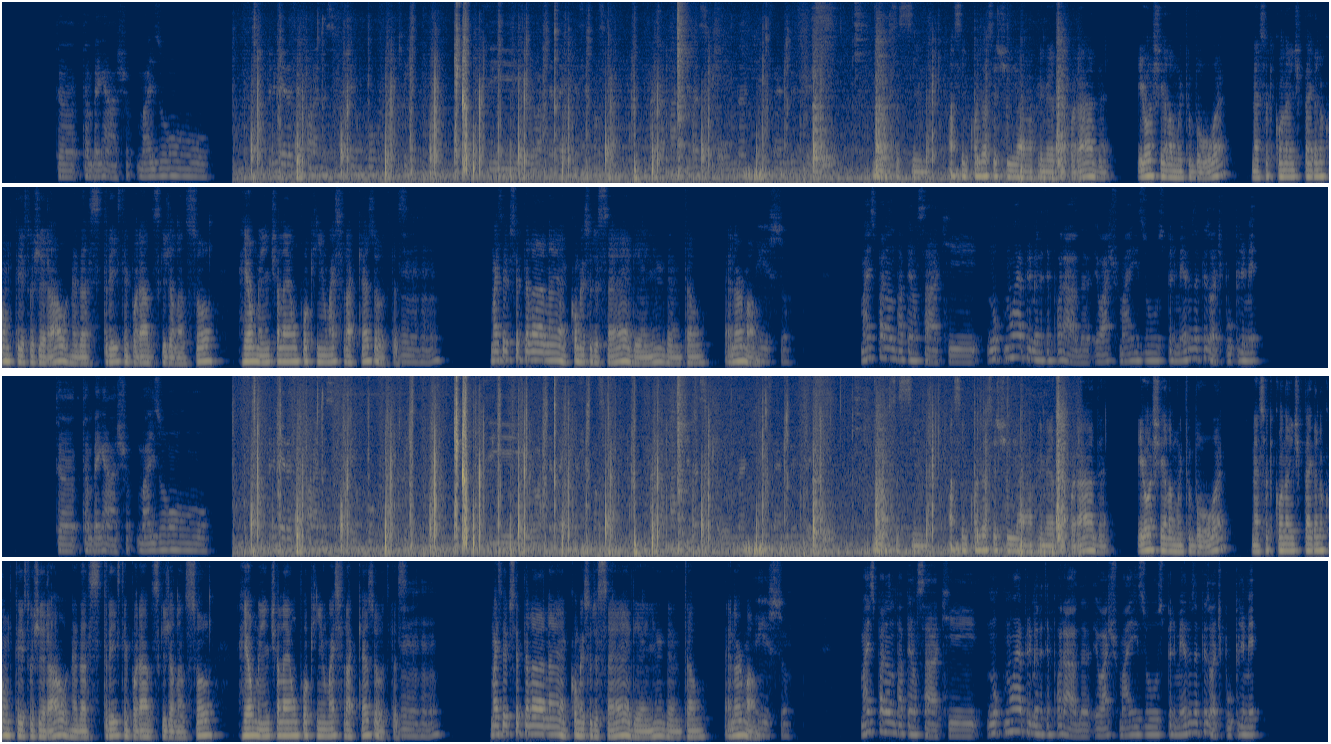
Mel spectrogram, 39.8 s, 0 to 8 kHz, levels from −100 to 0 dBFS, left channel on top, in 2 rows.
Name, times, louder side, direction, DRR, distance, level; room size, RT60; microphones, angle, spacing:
voice 1, 0.8-3.1 3.8-6.4 7.2-12.5 25.9-26.5 31.2-31.7 32.8-38.7, right 2 dB, 55° right, 1.6 m, -57 dB
sound 1, 3.5-16.2, right 6 dB, 90° right, 0.5 m, -44 dB
sound 2, 7.3-11.5 11.8-13.9, equal, 5° right, 1.1 m, -53 dB
voice 2, 13.0-13.9 14.2-16.6 17.0-18.4 18.7-23.1 23.5-25.9 27.2-30.4 30.7-31.3, right 1 dB, 70° right, 1.6 m, -46 dB
7.9 x 4.0 x 3.4 m
head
